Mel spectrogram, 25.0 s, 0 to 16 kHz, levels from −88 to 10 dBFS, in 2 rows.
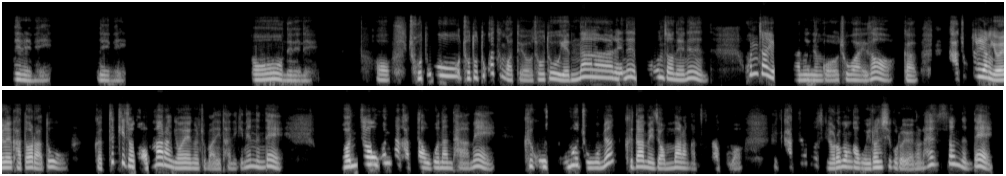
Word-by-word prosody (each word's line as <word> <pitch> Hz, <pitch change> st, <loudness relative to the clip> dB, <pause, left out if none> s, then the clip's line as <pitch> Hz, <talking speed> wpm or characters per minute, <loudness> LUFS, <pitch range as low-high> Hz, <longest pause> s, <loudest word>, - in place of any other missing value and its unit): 네네네. 185 Hz, -3 st, -5 dB, 0.6 s
네네. 180 Hz, -3 st, -9 dB, 1.6 s
어, 210 Hz, +2 st, +1 dB
네네네. 175 Hz, -2 st, -10 dB, 0.7 s
어, 195 Hz, -2 st, -2 dB, 0.2 s
저도 340 Hz, +5 st, 0 dB
저도 250 Hz, +2 st, -2 dB
똑같은 350 Hz, -3 st, -6 dB
것 -, -, -2 dB
같아요. 95 Hz, -, -8 dB
저도 210 Hz, -, 0 dB
옛날에는 275 Hz, +5 st, +1 dB, 0.2 s
결혼 280 Hz, +7 st, -4 dB
전에는 220 Hz, -3 st, -1 dB, 0.5 s
혼자 415 Hz, +1 st, +2 dB
여행 330 Hz, -8 st, +5 dB, 0.3 s
다니는 190 Hz, -1 st, -3 dB
거 185 Hz, 0 st, -6 dB
좋아해서 195 Hz, +1 st, -2 dB
그러니까 180 Hz, -2 st, -4 dB, 0.4 s
가족들이랑 300 Hz, -8 st, +2 dB
여행을 200 Hz, +2 st, +7 dB
가더라도 200 Hz, 0 st, +1 dB, 0.3 s
그러니까 -, -, -5 dB
특히 410 Hz, -2 st, -1 dB
저는 245 Hz, -7 st, +4 dB
엄마랑 300 Hz, -7 st, +5 dB
여행을 190 Hz, -1 st, +1 dB
좀 -, -, -14 dB
많이 -, -, -8 dB
다니긴 190 Hz, +2 st, -11 dB
했는데 235 Hz, -4 st, -1 dB, 0.7 s
먼저 275 Hz, +9 st, +7 dB
혼자 360 Hz, +3 st, +4 dB
갔다 220 Hz, -3 st, 0 dB
오고 205 Hz, +1 st, 0 dB
난 200 Hz, -1 st, 0 dB
다음에 210 Hz, -2 st, -3 dB, 0.4 s
그곳이 235 Hz, -2 st, 0 dB, 0.2 s
너무 275 Hz, +8 st, +2 dB
좋으면 200 Hz, -, +1 dB
그다음에 235 Hz, -3 st, +4 dB
이제 185 Hz, -1 st, -2 dB
엄마랑 190 Hz, +2 st, 0 dB
같이 -, -, -20 dB
가고 -, -, -12 dB
막 -, -, -13 dB, 0.3 s
그러니까 -, -, -17 dB
같은 360 Hz, -, -11 dB
곳을 290 Hz, -3 st, -22 dB
여러 185 Hz, +3 st, +2 dB
번 235 Hz, -1 st, +2 dB
가고 195 Hz, -4 st, -1 dB
이런 215 Hz, +4 st, +3 dB
식으로 210 Hz, -4 st, -4 dB
여행을 -, -, -7 dB
했었는데 285 Hz, -, 0 dB
215 Hz, 340 characters per minute, -23 LUFS, 190-270 Hz, 1.6 s, 여행을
